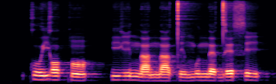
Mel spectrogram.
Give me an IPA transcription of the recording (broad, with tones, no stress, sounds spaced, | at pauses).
k u˦ j ɔ˦ k ɔ̃˧ | j i˧ n a˨ n a˨ t i˨ m u˧ n ɛ˧ d e˦ s i˦˨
